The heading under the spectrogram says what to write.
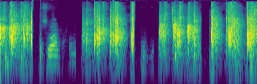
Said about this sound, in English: Somebody going to listen on demand and be like, this is some weird clapping. The yeah, all the wrestlers coming out and seeing him off the way he's doing some of his retirement.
